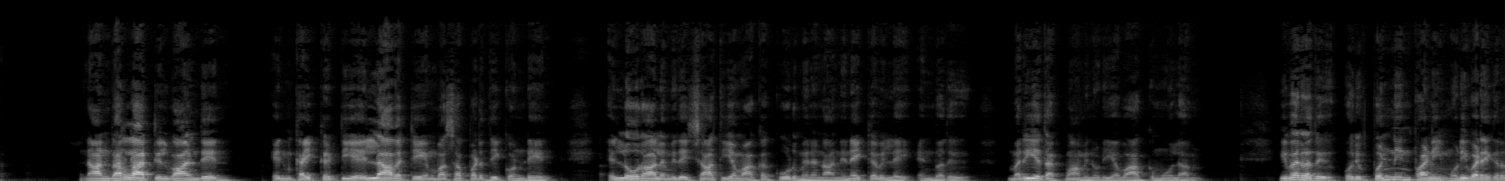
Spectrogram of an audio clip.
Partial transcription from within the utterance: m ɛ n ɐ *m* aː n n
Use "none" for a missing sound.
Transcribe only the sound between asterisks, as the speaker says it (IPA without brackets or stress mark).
n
